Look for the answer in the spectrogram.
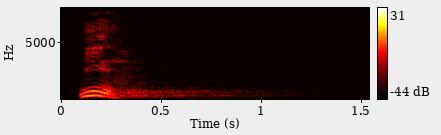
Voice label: Horse Stop Adult; Warframe; Duviri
